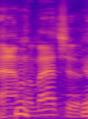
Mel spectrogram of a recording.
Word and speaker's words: Appalachia: But she's the one that coined, I'll throw an apple at you. And that's how you say it. Apple at you. – Appalachia.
